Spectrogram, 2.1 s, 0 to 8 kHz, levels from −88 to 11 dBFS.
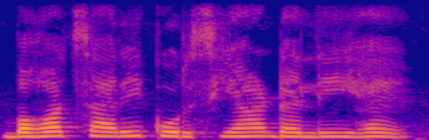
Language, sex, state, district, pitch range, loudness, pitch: Hindi, female, Karnataka, Bangalore, 225-245 Hz, -19 LUFS, 235 Hz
